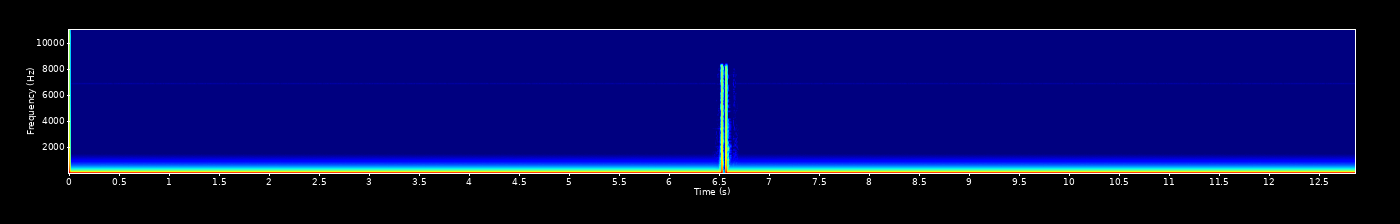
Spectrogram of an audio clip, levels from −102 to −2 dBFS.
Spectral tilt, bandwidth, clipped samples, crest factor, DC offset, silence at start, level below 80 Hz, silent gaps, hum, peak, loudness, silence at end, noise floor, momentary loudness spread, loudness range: -7.5 dB/octave; 8.2 kHz; under 0.1%; 26 dB; 90%; 6.45 s; -36 dBFS; none; none; 0 dBFS; -25 LUFS; 6.25 s; -52 dBFS; 0 LU; 23 LU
